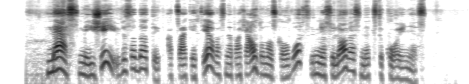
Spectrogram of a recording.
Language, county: Lithuanian, Alytus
